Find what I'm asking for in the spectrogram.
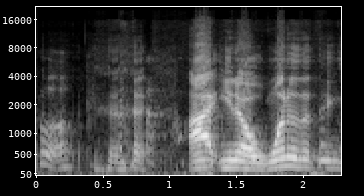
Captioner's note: laughing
